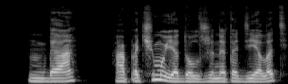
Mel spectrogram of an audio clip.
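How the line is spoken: Cold question. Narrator (Russian): холодно осведомился Соколовский

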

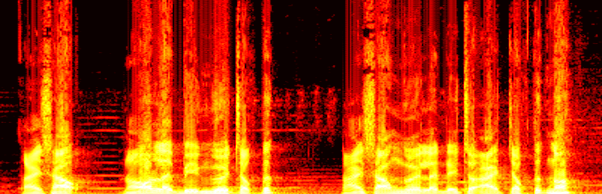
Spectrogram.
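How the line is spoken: Calm but harsh questioning. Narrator (Vietnamese): bà rất bình tĩnh hỏi Mai Nương lên hồi với một giọng gắt gao

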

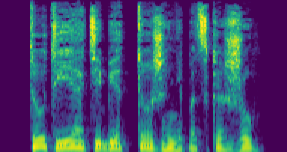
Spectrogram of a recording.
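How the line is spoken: Sighing. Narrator (Russian): вздохнула Дарья

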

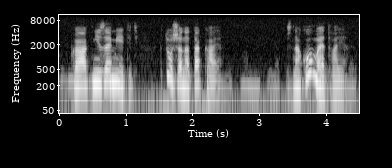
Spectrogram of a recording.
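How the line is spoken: Cheerful laughing. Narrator (Russian): Хозяйка снова весело засмеялась

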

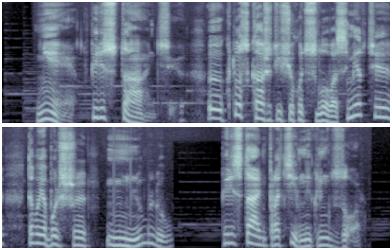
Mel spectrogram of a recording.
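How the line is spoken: Kind, deep chest voice. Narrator (Russian): вмешавшись своим добрым грудным голосом

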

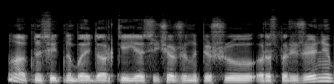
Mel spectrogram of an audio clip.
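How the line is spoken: Said quickly. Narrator (Russian): быстро сказал

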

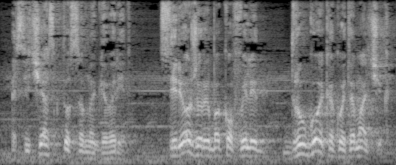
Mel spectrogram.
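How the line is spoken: Stern question. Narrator (Russian): строгим голосом спросил Саня

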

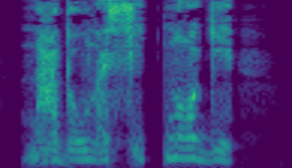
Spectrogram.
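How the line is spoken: Whisper. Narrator (Russian): прошептал он

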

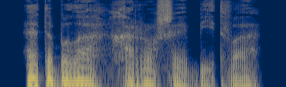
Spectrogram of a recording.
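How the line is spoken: Exhaled words. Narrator (Russian): Тан выдохнул

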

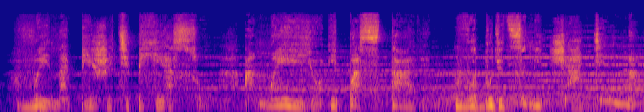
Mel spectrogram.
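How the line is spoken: Whispering. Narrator (Russian): шептал

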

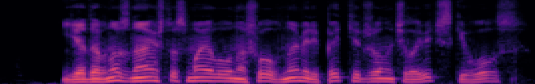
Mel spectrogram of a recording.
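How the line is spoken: Muttering. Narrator (Russian): буркнул Хэммонд

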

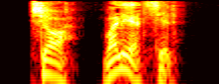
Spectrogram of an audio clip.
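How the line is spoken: Loud angry bark. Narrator (Russian): гаркнул наемник

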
